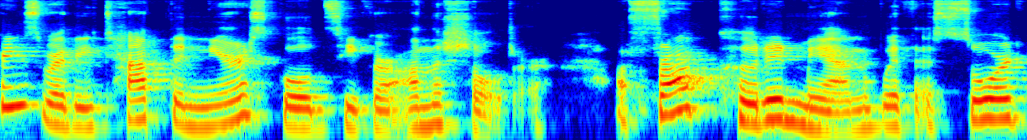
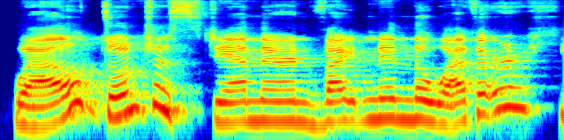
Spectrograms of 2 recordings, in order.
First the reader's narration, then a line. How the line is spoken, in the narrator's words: he said in a voice like the roar of a cannon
